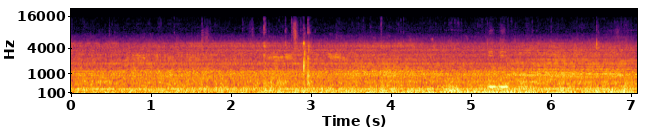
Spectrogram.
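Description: Steady low mechanical drone of a standing passenger train's running engine and equipment, with faint voices in the background.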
